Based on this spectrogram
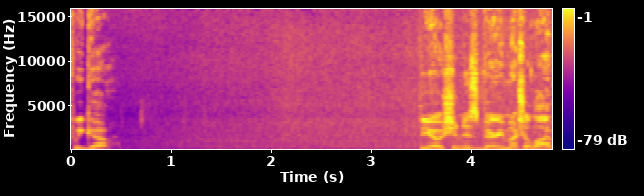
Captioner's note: water gushing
